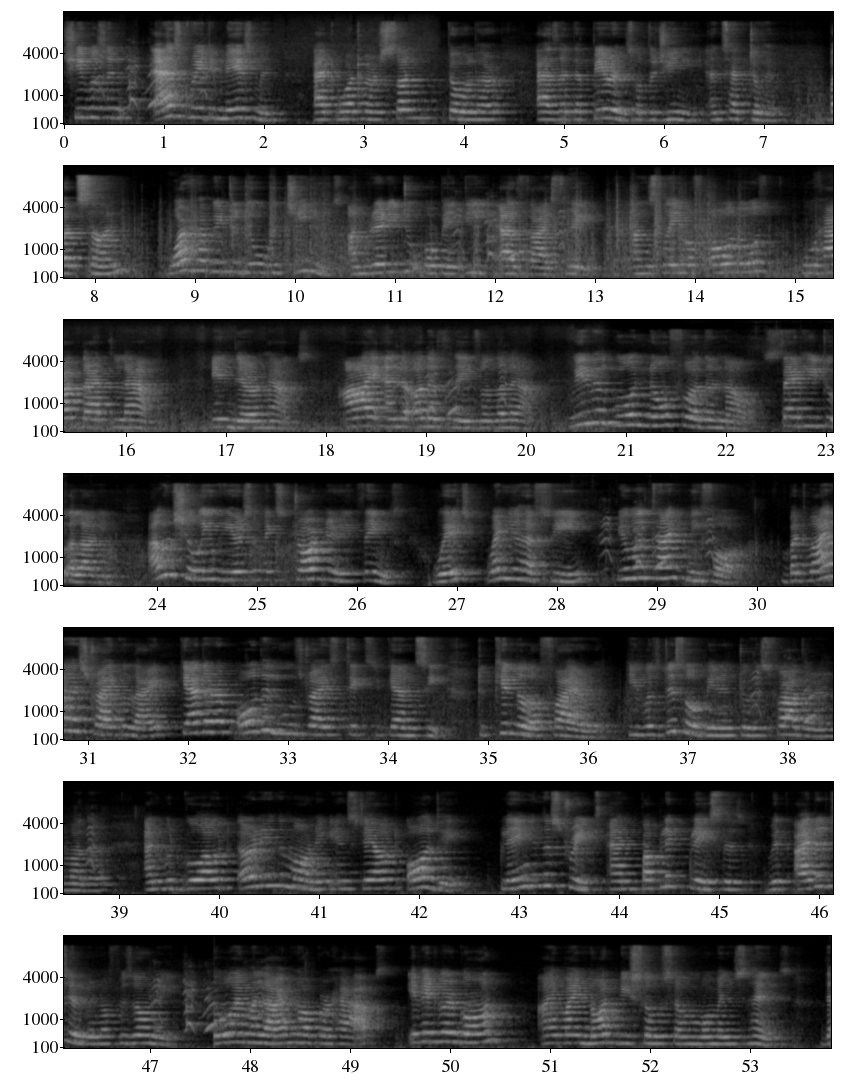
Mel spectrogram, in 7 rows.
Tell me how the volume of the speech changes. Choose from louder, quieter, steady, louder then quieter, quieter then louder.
steady.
